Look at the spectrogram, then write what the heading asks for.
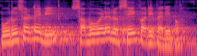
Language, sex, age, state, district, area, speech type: Odia, male, 18-30, Odisha, Nayagarh, rural, spontaneous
